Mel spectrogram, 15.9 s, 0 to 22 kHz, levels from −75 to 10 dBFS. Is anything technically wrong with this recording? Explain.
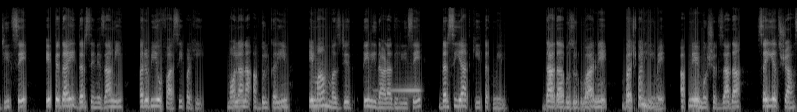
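Yes. Buffer tearing runs through the whole speech clip: a robotic buzz at 50 Hz, present only while there is signal. The writing program and the hardware reading the ring buffer have drifted out of step, so they cross inside every period. Roughly a third of each buffer replays audio from about 40 ms earlier, with hard joins at both edges. That repeating splice at the buffer rate is what produces the rattle.

A loudspeaker feedback squeal runs from 7.45 s to 8.49 s, beginning after "عبد الکریم امام مسجد" and ending before "درسیات کی تکمیل". A microphone is picking up the loudspeaker it feeds, and at 784 Hz the loop gain exceeds one. That single tone grows by itself over roughly 0.7 s until it sits at about the same level as the speech.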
